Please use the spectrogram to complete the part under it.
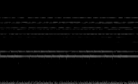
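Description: A telephone bell rings continuously and steadily, a bright trilling tone held throughout at moderate volume, with no one speaking.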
